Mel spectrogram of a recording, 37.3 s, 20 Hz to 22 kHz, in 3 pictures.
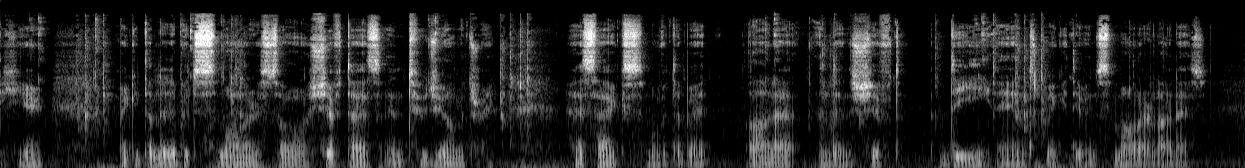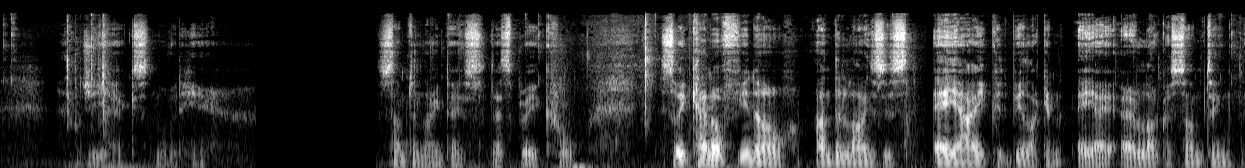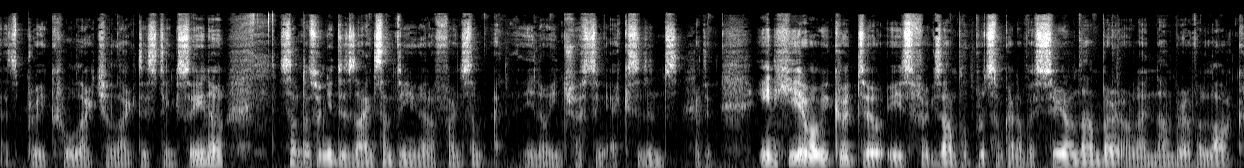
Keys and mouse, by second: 0.7 s, 2.2 shift+s, 5.0 s, 8.3 shift+d, 10.0 s, 12.9 g, 15.5 shift+s, 16.1 click, 16.9 shift+middle drag, 17.7 shift+middle drag, 21.3 shift+middle drag, 23.7-24.0 shift+middle drag, 24.6 shift+click, 25.9 shift+click, 26.6 shift+click, 28.5 shift+click, 29.7 shift+drag, 30.4 shift+drag, 32.1 shift+click, 34.4 shift+click, 35.7 shift+click.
